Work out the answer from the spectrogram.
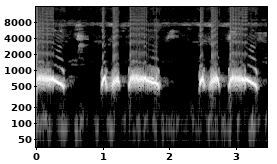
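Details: A spotted dove's lure call for training captive doves to sing readily: a drawn-out descending coo, then two quick hollow notes leading into another long falling coo, repeated twice. The background is quiet with a faint low hum.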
